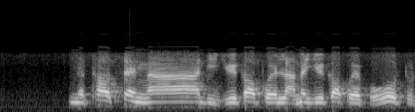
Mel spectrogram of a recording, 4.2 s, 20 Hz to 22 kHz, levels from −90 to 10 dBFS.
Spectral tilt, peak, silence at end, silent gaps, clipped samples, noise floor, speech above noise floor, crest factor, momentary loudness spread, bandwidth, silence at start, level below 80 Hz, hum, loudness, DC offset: -7 dB/octave; -2 dBFS; 0 s; none; under 0.1%; -66 dBFS; 50 dB; 14 dB; 5 LU; 4.2 kHz; 0.7 s; -72 dBFS; none; -16 LUFS; under 0.1%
